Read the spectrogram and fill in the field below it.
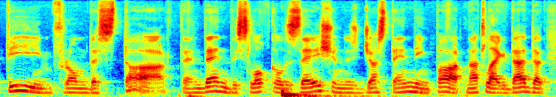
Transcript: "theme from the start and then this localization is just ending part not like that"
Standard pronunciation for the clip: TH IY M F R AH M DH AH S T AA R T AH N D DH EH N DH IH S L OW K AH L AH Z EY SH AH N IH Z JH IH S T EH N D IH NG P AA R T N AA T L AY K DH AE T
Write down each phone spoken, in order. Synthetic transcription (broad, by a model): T IY M F R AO M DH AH S T AA R T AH N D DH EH N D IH S L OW K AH L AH Z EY SH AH N IH Z JH IH S T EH N D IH NG P AA R T N AA T L AY K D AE T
